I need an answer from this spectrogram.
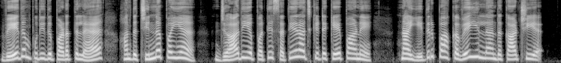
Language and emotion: Tamil, surprised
